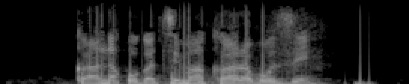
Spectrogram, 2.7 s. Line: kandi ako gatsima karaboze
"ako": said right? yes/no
yes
